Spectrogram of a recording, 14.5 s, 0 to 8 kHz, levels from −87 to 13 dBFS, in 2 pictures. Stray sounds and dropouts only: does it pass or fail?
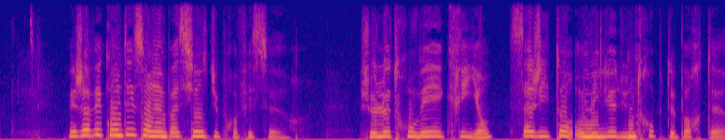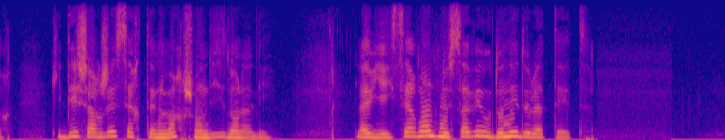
pass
